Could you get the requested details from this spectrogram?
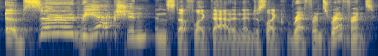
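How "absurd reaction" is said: high, loud and slow, overdone; mock Britta line. Imitating a sitcom character's stock reaction, hammed up. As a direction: stretch it out like a sitcom beat. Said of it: "it cuts to Britta and she just goes".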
